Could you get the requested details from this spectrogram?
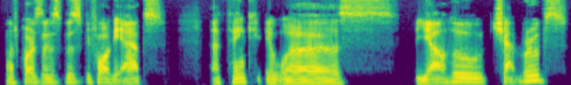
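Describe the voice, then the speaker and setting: This clean studio recording, free of echo, captures a middle-aged man from Mexico talking slowly in a low, slightly bright voice. A native Spanish speaker and podcast guest, he recounts a personal story conversationally, often pausing and beginning again.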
